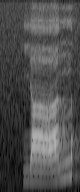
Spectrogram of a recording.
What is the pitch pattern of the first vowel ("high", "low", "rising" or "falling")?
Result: rising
